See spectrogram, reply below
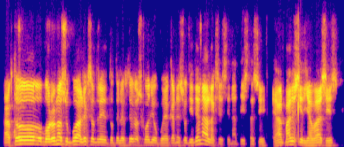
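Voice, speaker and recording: A man hosting a talk radio show, telling a history story in a lively way and acting out the quoted lines. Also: mid-range voice. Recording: lo-fi radio recording.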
